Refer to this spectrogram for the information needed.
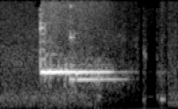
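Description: A single electronic doorbell chime sounds clearly with a bright sustained tone that slowly fades, followed by a couple of faint thumps.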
